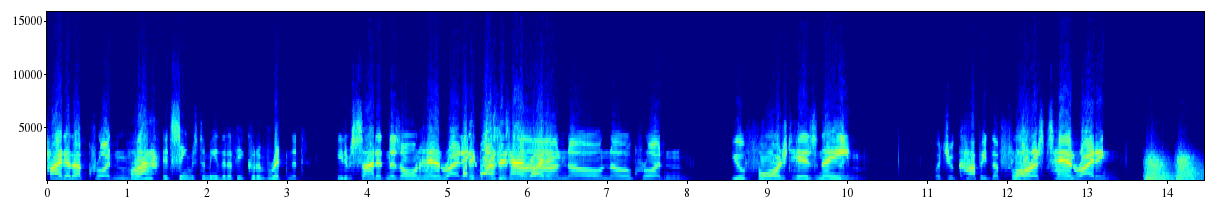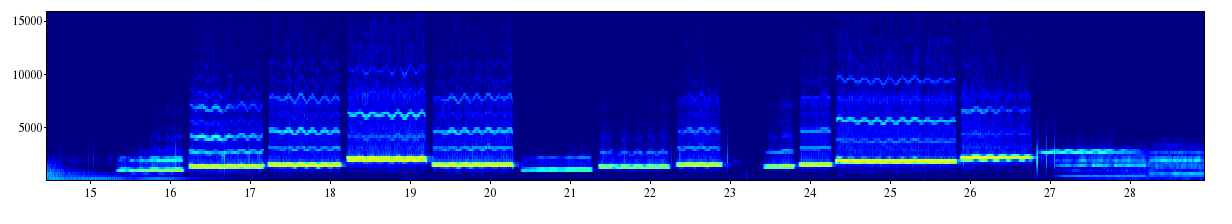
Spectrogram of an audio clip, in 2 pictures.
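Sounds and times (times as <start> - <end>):
speech: 0.0 - 10.3, 11.1 - 13.9
short burst of musical chords: 13.7 - 16.3
solo whistled slow melody: 15.3 - 28.9.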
